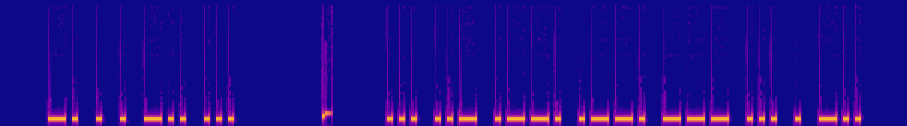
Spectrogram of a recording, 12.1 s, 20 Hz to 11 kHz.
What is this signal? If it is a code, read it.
Morse code, heard as a keyed tone, about 15 wpm, 700 Hz. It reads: NEEDS SUPPOSED
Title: Sets of 3 Words - New Word Drill - 15wpm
